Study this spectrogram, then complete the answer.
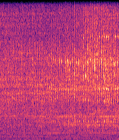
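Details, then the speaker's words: VW Polo with an auxiliary belt squeal, idling after the dragging pulley was replaced while the belt was still too loose. A rough, fluttering rasp comes and goes as the belt visibly jumps. The cause is the loose belt and a worn tensioner; both are to be replaced. "so the noise is still there, but not as bad. It's very intermittent, but that's telling me that that is the loose belt causing it, and we can see how much it's jumping round."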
